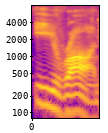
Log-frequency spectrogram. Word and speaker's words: Iran: Iran or Iran is is actually it's it's the spelling is incorrect. The spelling should be E R O N. So Iran.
